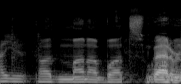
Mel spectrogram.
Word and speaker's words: Padmanabhaswamy: So the well, you were pronouncing it, Sherman. Here, how do you? Padmanabhaswamy.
